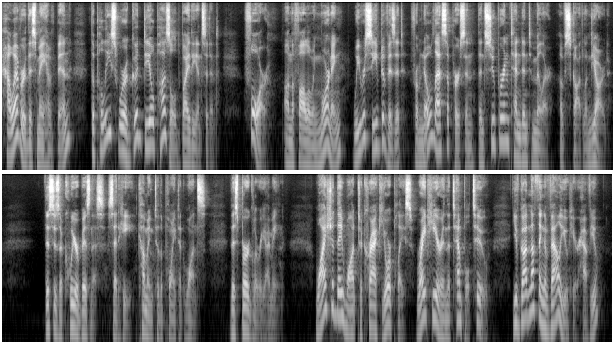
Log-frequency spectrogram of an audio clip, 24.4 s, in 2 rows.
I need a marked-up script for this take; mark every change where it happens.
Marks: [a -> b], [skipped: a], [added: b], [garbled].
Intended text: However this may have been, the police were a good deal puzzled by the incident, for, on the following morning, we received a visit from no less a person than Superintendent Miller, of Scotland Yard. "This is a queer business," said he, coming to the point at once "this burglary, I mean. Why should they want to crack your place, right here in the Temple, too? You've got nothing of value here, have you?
However this may have been, the police were a good deal puzzled by the incident, for, on the following morning, we received a visit from no less a person than Superintendent Miller, of Scotland Yard. "This is a queer business," said he, coming to the point at once "this burglary, I mean. Why should they want to crack your place, right here in the Temple, too? You've got nothing of value here, have you?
